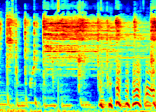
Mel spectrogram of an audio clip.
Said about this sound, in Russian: Сейчас я поставлю подкладку, хорошо? Давайте.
